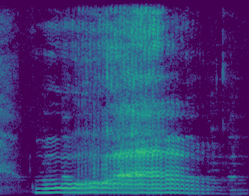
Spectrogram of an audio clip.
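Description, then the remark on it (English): A person makes a loud, sustained droning hum for about two seconds, imitating the engine of a World War II Walrus airplane, with the pitch swelling slightly before fading out with a wavering rattle. “I was really looking forward to that because I was going to make plane noises the whole time you were talking.”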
